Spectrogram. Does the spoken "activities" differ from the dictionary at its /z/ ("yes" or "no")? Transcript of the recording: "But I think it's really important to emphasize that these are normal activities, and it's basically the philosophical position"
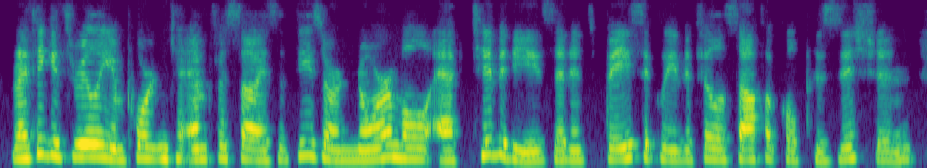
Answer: no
